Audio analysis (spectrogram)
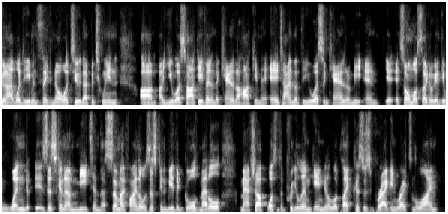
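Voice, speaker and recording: Low, bright-voiced man monologuing. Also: level tone, fast talker. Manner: long monologues, filler-heavy. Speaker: podcast co-host, hockey broadcaster. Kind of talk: casual sports chat.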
